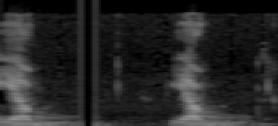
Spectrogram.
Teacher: اس پہ آپ نے آواز کو جھٹکے سے روکنا نہیں ہے، آواز تھوڑی سی جاری رہتی ہے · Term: ضاد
